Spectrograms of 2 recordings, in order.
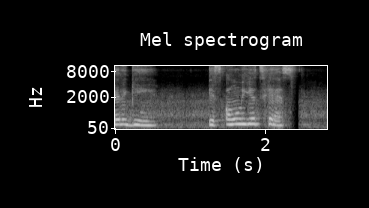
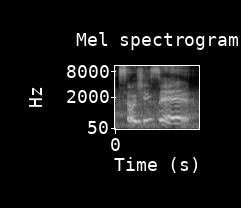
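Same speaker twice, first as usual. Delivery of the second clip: high, slow, tearful start; real crying; 9 semitones higher, slower than usual. Real, not acted. Daughter retelling what mama said, starting to cry. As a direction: choke up as you begin. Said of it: "always have the ability to make me cry".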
